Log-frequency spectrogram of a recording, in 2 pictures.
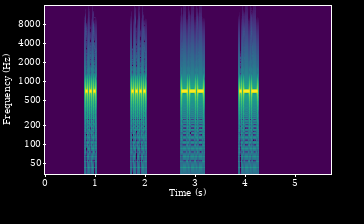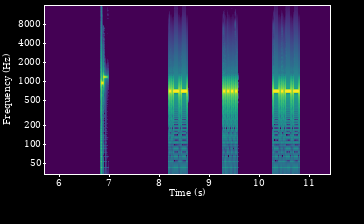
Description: Morse code, heard as a keyed tone, about 30 wpm, spaced as for 10 wpm, 690 Hz. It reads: SHOW WHY
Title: 6x Character Spacing - Top 300 Words - 30wpm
